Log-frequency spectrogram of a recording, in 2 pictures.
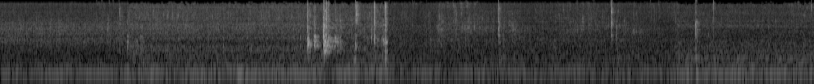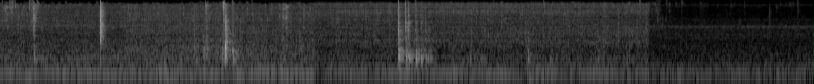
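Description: Udon noodles and vegetables frying in a pan over a gas flame, a steady sizzle over a low hum. Wooden chopsticks clatter against the pan as the noodles are tossed, in sharp clusters about six, twenty-one and twenty-four seconds in.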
